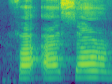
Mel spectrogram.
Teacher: cara membacanya harus ditebalkan atau dengan bibir dimonyongkan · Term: ra tebal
